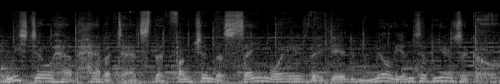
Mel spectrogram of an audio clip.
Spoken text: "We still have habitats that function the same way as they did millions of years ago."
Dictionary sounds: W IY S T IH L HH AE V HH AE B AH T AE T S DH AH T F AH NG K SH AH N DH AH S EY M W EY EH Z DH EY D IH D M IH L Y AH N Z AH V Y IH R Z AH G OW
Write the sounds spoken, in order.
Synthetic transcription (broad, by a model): W IY S T IH L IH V HH AE B AH T AE T S DH AH T F AH NG K SH AH N DH AH S EY M W EY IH Z DH EY D IH D M IH L Y AH N Z AH V Y IH R Z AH G OW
